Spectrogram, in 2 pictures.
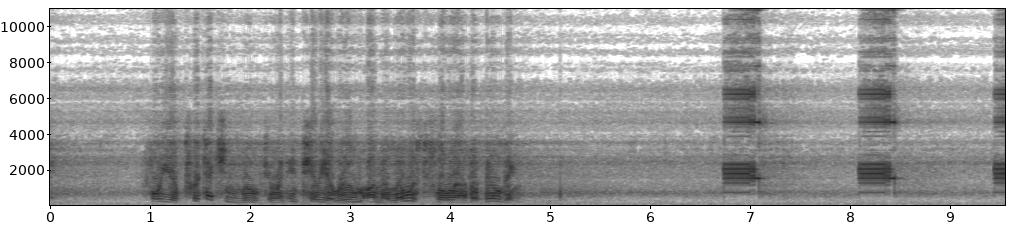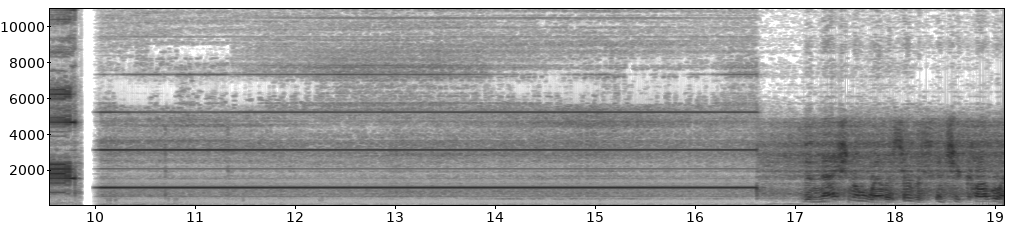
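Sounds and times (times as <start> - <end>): steady alarm tone: 6.8 - 7.3, 8.1 - 8.6, 9.4 - 16.6.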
